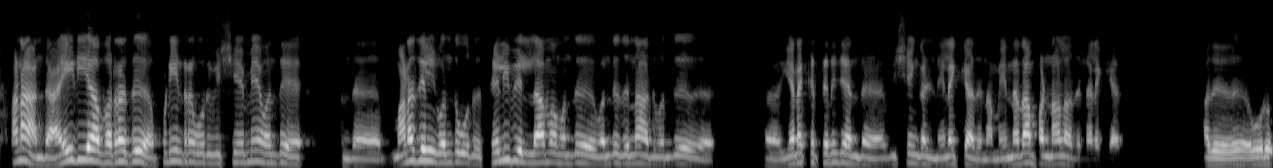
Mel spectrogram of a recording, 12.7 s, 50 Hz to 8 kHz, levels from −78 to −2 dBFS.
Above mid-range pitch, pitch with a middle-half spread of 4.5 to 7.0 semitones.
No: medium, 165 Hz; average, 5.2 semitones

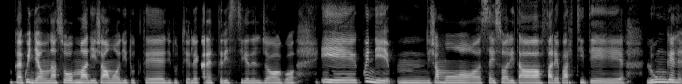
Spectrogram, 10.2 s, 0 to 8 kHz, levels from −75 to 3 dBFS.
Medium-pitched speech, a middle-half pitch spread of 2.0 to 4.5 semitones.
No: medium, 180 Hz; narrow, 1.5 semitones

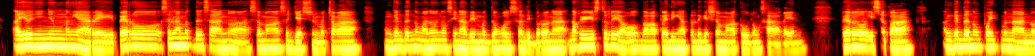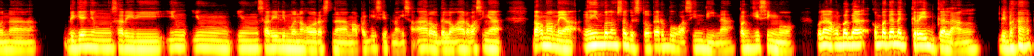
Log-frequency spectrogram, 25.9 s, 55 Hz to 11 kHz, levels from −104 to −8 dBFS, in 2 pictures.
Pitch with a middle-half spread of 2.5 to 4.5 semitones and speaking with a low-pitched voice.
Yes: average, 3.5 semitones; low, 120 Hz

